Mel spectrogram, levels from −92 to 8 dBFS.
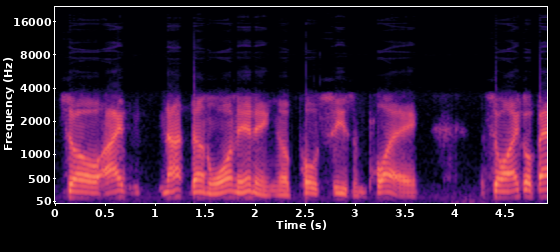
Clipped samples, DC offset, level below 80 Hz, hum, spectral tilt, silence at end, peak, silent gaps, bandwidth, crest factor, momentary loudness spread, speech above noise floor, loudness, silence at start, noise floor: under 0.1%; under 0.1%; -66 dBFS; none; -7 dB/octave; 0 s; -6 dBFS; none; 10.5 kHz; 16 dB; 7 LU; 29 dB; -21 LUFS; 0.05 s; -50 dBFS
